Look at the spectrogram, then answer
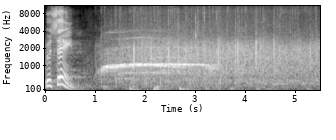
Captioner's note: audience applauding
